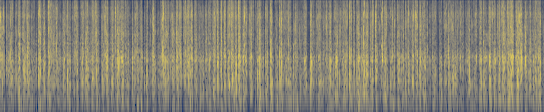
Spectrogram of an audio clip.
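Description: Fingertips and nails tap and scratch quickly across a hollow red plastic container lid with raised ridges. The result is a dense, steady stream of rapid plastic clicks and rasps, centred in the mids with little low end.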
